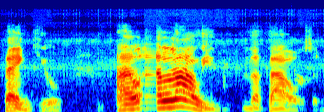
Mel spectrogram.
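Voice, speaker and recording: A man's voice: mid-range voice, huge pitch swings, slow, sharp tone, slight background noise, heavily acted, rough recording. A man playing a suave, jovial older villain in an old-time radio drama, with a pompous, florid, theatrical delivery. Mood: jovial, grandiose.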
